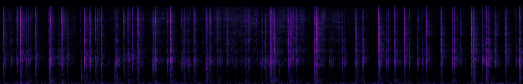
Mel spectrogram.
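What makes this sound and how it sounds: Fingertips and nails of both hands rapidly tap and scratch the hollow ridges of an empty, clear, thin moulded plastic blister tray sitting in a white box. A fast, uneven stream of crisp, hollow plastic clicks with a bright edge, mixed with light scratchy rustles, continues for about seven seconds. Each click dies away almost instantly.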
